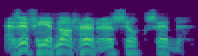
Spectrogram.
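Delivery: plain reading voice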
